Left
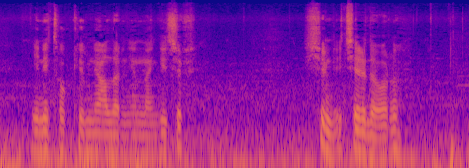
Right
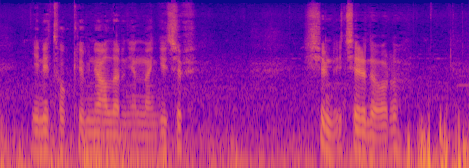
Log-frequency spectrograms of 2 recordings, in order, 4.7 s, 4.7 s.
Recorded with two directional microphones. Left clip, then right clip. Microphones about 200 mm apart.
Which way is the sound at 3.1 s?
15° left (ahead or behind).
